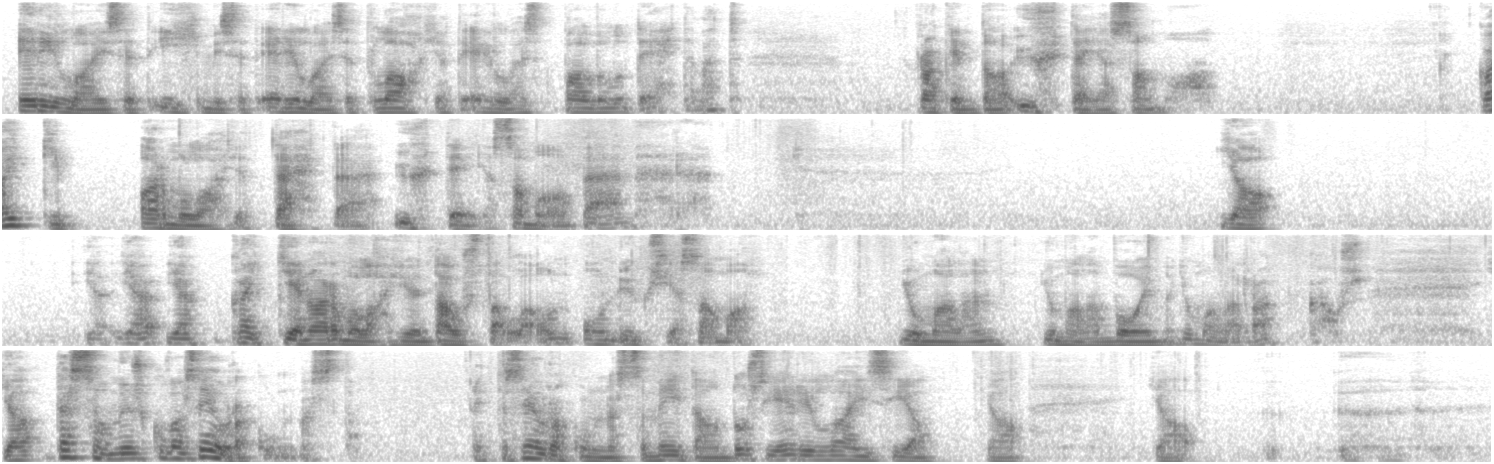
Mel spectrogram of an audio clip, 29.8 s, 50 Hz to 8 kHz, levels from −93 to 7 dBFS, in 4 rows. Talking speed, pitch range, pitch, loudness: 95 wpm, 90-115 Hz, 95 Hz, -36 LUFS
